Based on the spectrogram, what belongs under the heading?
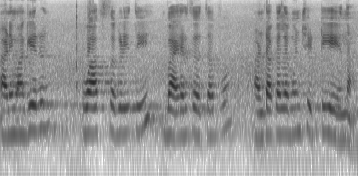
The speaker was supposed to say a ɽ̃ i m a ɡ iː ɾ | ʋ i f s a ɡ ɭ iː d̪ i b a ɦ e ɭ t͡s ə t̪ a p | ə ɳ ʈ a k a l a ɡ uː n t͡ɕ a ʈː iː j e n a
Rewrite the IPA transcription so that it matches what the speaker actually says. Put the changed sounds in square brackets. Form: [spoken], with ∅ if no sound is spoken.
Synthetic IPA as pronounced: a ɽ̃ i m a ɡ iː ɾ | ʋ [a] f s [ə] ɡ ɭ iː [t̪] i b a ɦ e [ɾ] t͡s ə t̪ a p | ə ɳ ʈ a k a l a ɡ uː n t͡ɕ [i] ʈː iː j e n a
